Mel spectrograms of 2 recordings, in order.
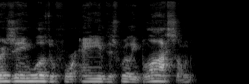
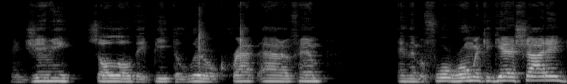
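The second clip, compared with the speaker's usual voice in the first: ordinary talk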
